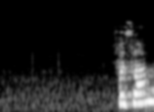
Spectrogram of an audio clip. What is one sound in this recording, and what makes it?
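A young woman speaks over an online call.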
